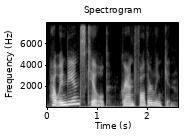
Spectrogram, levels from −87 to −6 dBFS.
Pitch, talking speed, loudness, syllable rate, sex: 215 Hz, 115 wpm, -17 LUFS, 4.4 syllables/s, female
